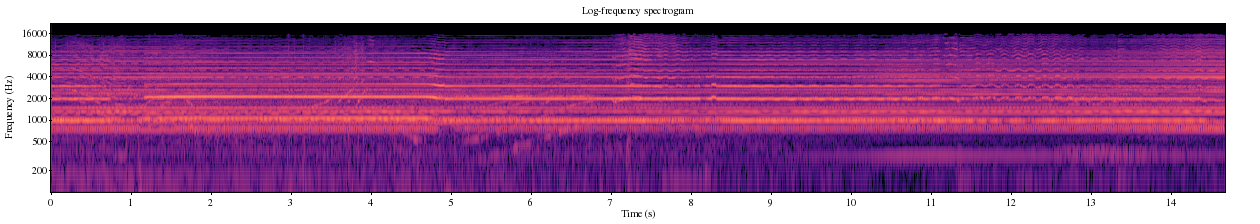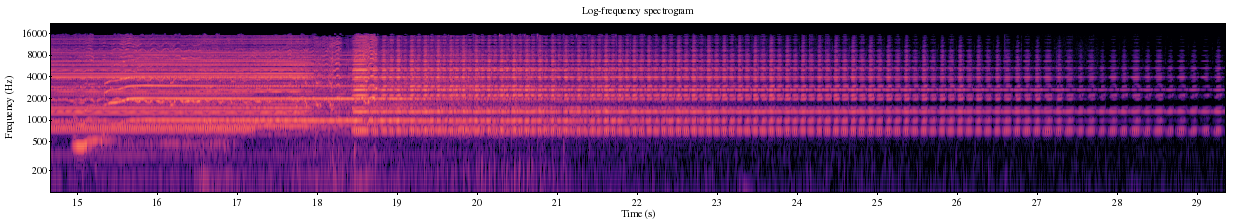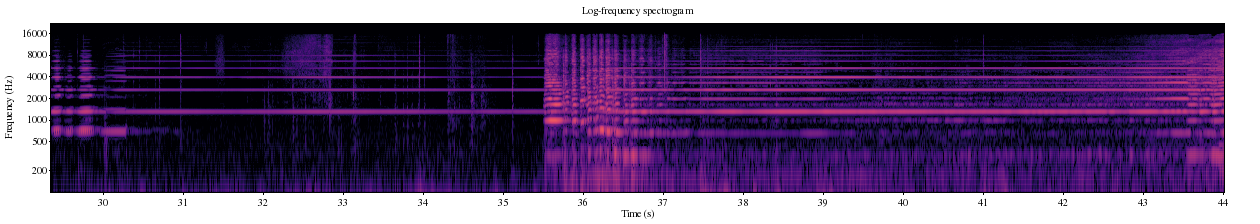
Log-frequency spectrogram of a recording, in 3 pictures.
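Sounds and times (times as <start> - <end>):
chamber music sustained chords: 0.0 - 27.8.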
